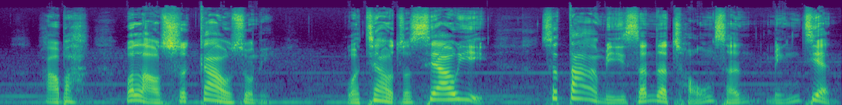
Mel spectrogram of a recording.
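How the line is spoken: Sighing. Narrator (Chinese): 萧逸叹了一口气，然后说

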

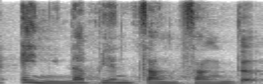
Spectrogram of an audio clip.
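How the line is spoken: Very quiet. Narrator (Chinese): 小小声的跟他说

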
